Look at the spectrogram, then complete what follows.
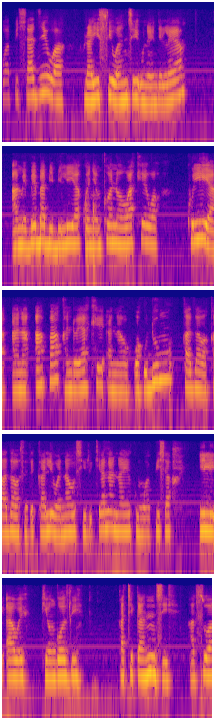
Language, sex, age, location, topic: Swahili, female, 18-24, Kisumu, government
